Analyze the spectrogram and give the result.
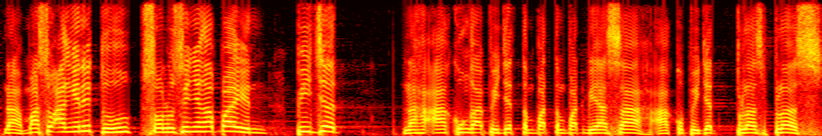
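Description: A man's high-pitched, animated voice at a fairly quick pace, ordinary pitch variation, against a quiet background. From Medan, North Sumatra, Indonesia. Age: 40s. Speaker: stand-up comedian. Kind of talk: stand-up comedy set, storytelling jokes with acted-out dialogue. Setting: stage with live audience. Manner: animated, punchy delivery with comic voices for characters. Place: cafe. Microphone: handheld.

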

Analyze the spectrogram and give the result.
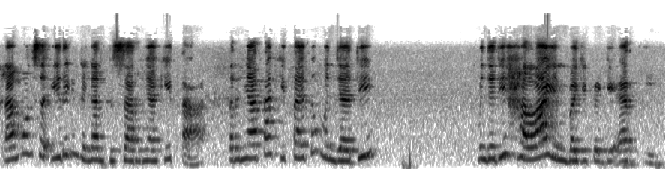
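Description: Over light background noise, a woman with a high pitch speaks at a moderate pace with lively intonation. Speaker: association officer. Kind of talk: online meeting. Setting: video call. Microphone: video call.

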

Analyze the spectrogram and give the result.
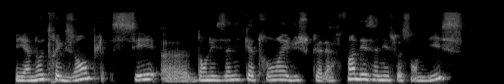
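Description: A woman talks fairly slowly at a medium pitch, her tone dark, mellow and somewhat breathy. Her intonation is fairly even, and the background is quiet. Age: 40s. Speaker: author on serial killers; guest, storyteller. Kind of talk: lecture. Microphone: video call.

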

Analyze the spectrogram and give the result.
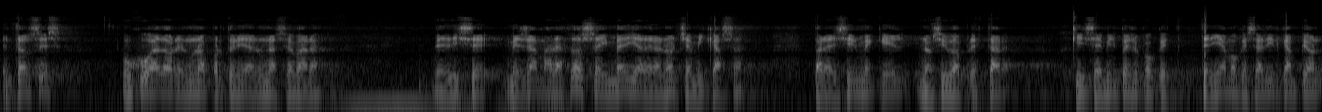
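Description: A man at a moderate pace, monotone and flat in intonation. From Argentina. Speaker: former football club director; former club official on a panel. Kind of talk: panel testimony. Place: hall. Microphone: handheld.

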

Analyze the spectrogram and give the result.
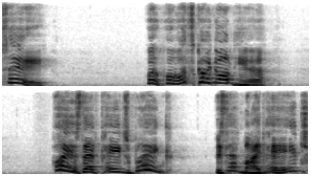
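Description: This man uses a put-on character voice at an extremely high pitch with very wide pitch swings. He talks at a very slow pace, broken by long, frequent pauses. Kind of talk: comic overacting. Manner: indignant, complaining.

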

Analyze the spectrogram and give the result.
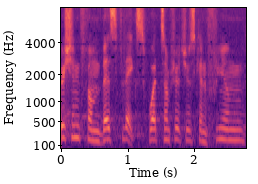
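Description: A man with a French accent at a fairly quick pace, clear music in the background. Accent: French accent, milder than he could do. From France. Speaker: overclocking event co-host. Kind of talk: live stream commentary. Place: hall. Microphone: studio mic.

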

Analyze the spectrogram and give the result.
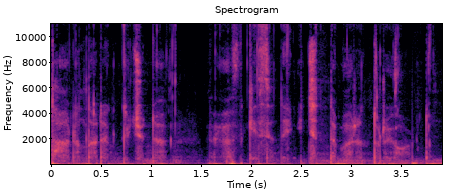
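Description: Someone is whispering. The pace is moderate. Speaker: storyteller. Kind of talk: ASMR story reading. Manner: whispered.

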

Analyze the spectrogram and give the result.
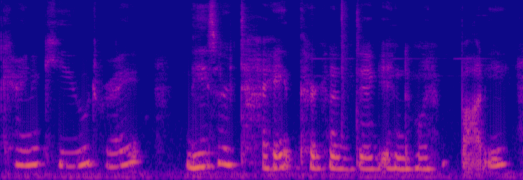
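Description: Her pitch varying in an ordinary way, a woman talks very slowly. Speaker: fashion vlogger. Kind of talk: casual vlog chat. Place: home room. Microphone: phone near.

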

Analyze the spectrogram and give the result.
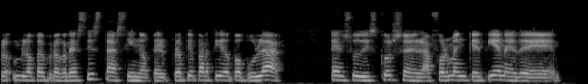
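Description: Monotone, flat intonation from a woman at medium pitch. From Spain. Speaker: political communication specialist. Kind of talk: casual political discussion. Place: home room. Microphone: video call.

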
